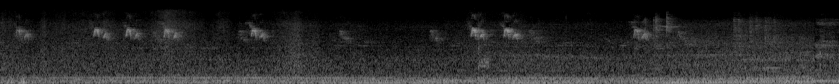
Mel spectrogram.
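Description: Birds chirping: scattered short, high chirps, several in quick pairs, over a low steady hum.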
